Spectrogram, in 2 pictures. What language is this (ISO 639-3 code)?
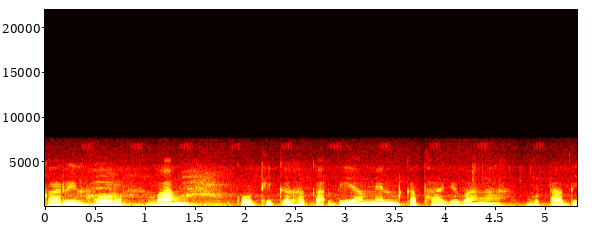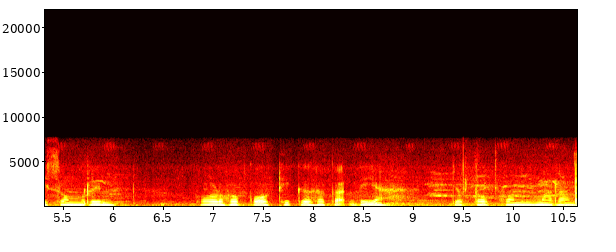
sat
